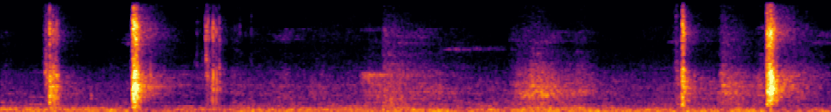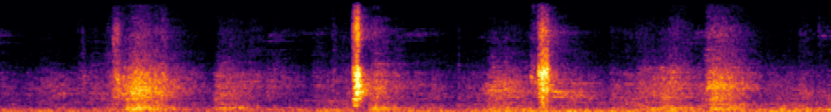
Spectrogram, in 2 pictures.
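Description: Plastic pins of a large pin-art board clicking as a hand presses into them and brushes across them, in a handful of irregular sharp clicks.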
